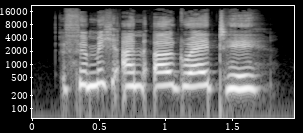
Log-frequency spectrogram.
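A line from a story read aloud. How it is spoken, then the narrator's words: Calling over shoulder. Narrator (German): rief Millie über die Schulter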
